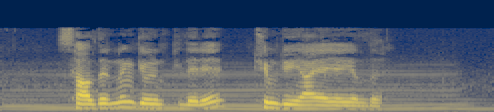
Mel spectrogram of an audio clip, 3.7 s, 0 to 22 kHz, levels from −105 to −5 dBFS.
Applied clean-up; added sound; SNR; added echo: none; Bowed string instrument; 15 dB; none.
